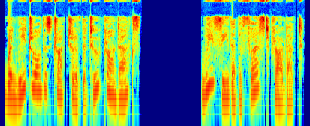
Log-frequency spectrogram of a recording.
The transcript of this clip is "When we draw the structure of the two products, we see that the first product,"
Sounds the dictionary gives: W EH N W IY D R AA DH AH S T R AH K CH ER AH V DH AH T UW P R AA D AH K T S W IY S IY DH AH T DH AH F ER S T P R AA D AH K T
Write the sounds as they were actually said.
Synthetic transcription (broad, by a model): W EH N W IY D R AA DH AH S T R AH K CH ER AH V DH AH T UW P R AA D AH K T S W IY S IY DH AH T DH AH F ER S T P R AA D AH K T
